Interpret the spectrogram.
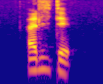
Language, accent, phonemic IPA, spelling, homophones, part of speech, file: French, France, /a.li.te/, aliter, alitai / alité / alitée / alitées / alités / alitez, verb, LL-Q150 (fra)-aliter.wav
- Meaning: 1. to be bedridden 2. to cause to become bedridden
